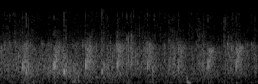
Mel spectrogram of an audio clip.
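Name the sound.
audience clapping hands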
